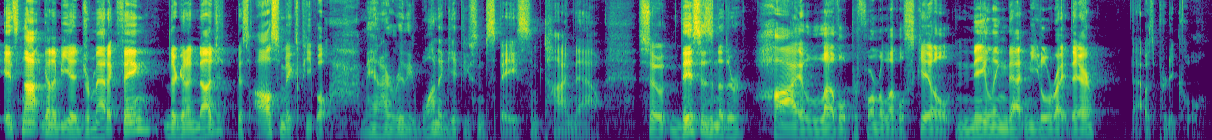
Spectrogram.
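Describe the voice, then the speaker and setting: This video host, a coach in body language and leadership, gives viewers emphatic, instructional analysis. His voice is lowish, bright and forceful.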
